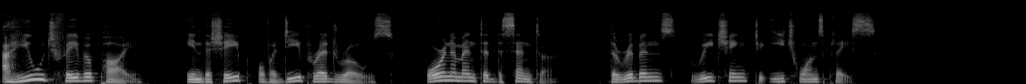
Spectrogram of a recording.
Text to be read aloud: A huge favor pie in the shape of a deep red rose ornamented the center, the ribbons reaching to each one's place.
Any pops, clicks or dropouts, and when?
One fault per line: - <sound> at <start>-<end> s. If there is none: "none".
none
